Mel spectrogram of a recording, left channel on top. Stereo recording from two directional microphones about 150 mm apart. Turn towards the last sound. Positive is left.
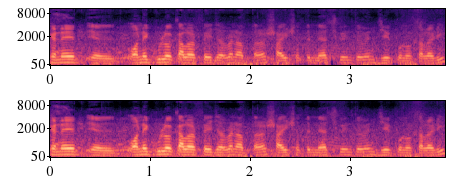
turn(degrees=15)  # may be behind; listen again after turning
